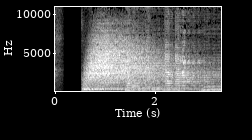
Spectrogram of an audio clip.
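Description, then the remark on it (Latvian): After a brief silence, a loud, bright musical jingle bursts in and holds steady, its tones shifting in a couple of steps, a signal tune announcing the first round of a game. “Tagad signāls pēc signāla pirmā kārta.”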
